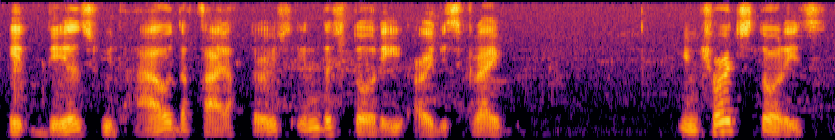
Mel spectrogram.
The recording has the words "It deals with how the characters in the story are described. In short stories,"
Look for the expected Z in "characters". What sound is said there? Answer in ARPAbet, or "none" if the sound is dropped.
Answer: S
